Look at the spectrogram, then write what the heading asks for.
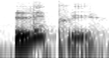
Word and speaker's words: les: and the plural form Le okay so keep in mind that I don't pronounce it this final s here so we get okay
